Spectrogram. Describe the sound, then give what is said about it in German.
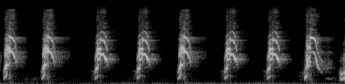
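A dog barks eight times in a quick, steady rhythm, each bark loud and sharp, with short silent gaps between them and no talking. “Sendung mit dem Hund.”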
